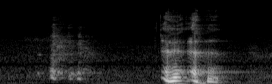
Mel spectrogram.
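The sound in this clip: Coughing from a person, a soft short burst followed by a louder, harsher fit of a couple of coughs, with quiet background between.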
